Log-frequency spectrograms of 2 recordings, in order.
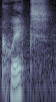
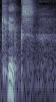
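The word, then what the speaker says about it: Qix: Pacman kicks you know for years I called it Quicks I was pronouncing the que I didn't no idea you're supposed to pronounce it with like K kicks Quicks that's a cereal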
